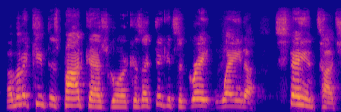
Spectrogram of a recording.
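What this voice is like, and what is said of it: New York Sicilian-tinged accent. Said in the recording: “my beautiful New York, a Sicilian dialect ... it might be my upbringing with Sicilian people ... your accent, what accent is that?”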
